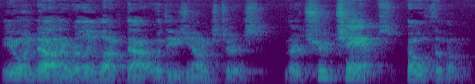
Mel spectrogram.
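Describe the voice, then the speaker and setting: A man voicing a gruff, proud old grandfather with a rumbly voice in a children's story. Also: lively intonation, fairly quick, darkish tone, echoey room, lightly acted.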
